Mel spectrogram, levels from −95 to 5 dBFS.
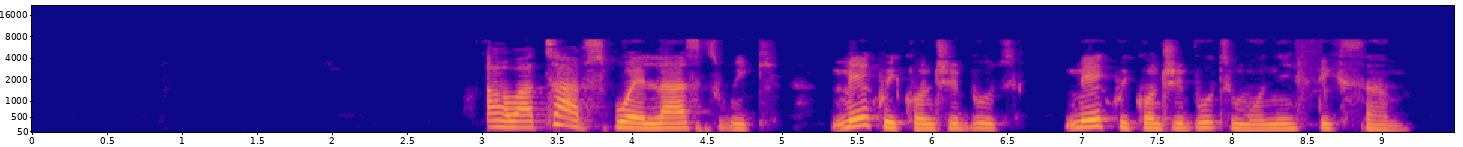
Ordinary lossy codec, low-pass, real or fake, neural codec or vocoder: MP3, 48 kbps; 7.2 kHz; real; none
